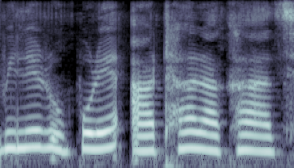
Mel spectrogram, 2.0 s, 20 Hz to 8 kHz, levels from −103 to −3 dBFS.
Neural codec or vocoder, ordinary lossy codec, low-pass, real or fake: none; none; none; real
